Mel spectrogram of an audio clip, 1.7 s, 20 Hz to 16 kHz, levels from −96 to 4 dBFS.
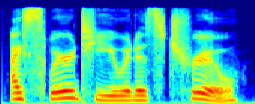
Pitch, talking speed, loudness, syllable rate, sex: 190 Hz, 245 wpm, -14 LUFS, 4.6 syllables/s, female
